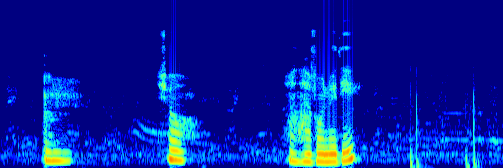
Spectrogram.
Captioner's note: footsteps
